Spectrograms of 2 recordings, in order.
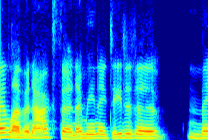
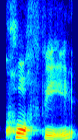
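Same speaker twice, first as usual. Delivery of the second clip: "coffee" as "cawfee", New York style; slow, rounded New York vowel in "coffee"; thick New York accent; 2 semitones lower than usual. Shown as a demonstration. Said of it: "a thick New York accent is very".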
